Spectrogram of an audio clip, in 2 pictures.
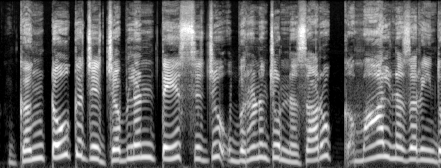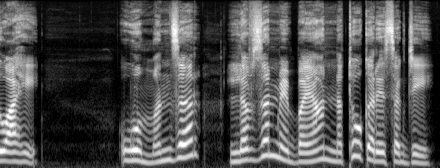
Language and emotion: Sindhi, surprised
